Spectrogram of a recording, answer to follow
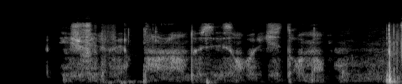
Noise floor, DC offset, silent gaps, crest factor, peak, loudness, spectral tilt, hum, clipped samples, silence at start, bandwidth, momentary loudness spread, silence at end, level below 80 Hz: -51 dBFS; under 0.1%; none; 30 dB; -2 dBFS; -29 LUFS; -2 dB/octave; none; under 0.1%; 0.6 s; 11 kHz; 20 LU; 0 s; -56 dBFS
